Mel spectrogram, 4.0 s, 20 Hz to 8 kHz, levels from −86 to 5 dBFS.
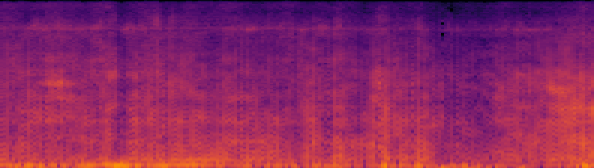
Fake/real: fake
